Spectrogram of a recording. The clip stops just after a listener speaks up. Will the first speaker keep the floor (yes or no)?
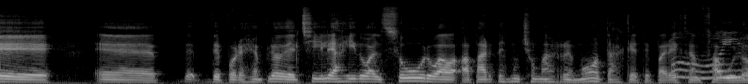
no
